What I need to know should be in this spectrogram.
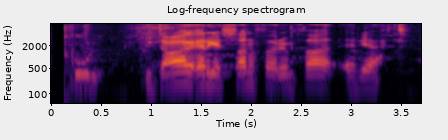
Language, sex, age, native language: Icelandic, male, 13, Icelandic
